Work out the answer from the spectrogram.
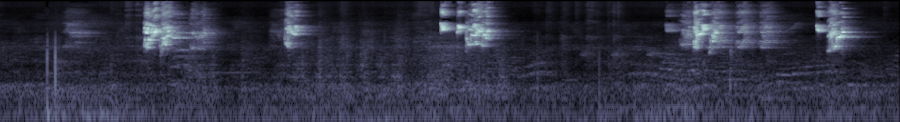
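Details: Lovebird learning to ngekek, the long trill. Scattered shrill squeaks and short harsh chirps rise over a steady low background hiss.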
